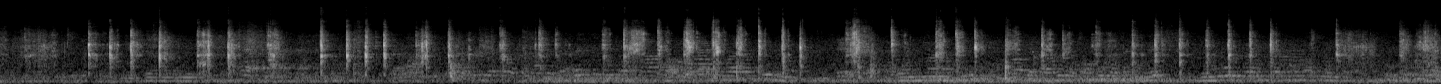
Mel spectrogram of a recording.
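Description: A hand trowel slaps and taps on wet concrete.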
